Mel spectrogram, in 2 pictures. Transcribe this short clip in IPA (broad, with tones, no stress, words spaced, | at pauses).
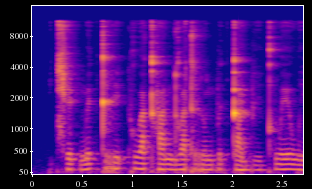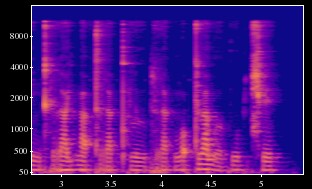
t͡ɕʰe˨˩k̚me˦˥k̚tri˦˥t̚ku˦˥a̯ kʰa˥˩ndu˦˥a̯ tru˦˥npe˥˩k̚ ta˥˩jpiː˧ kʰweː˥˩ wi˨˩nkʰra˦˥j ŋa˥˩ʔtra˦˥k̚pʰlɯː˨˩pra˦˥k̚ ŋɔ˦˥ʔtɯ˥˩a̯ wɤː˩˦kwu˥˩k̚ t͡ɕʰe˥˩k̚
